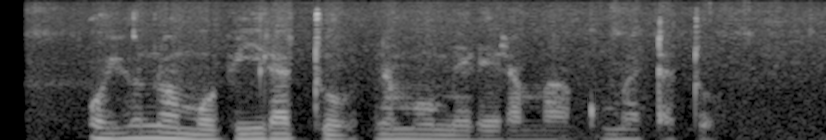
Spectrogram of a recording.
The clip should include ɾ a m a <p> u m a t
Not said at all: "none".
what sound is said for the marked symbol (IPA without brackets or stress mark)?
k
